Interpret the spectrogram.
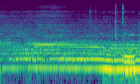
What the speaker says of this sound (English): our gardener working through the estate with his air blower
